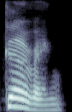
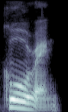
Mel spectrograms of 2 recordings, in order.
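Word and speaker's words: Göring: That it's not Goring. It's not Goring. It's actually Goring.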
